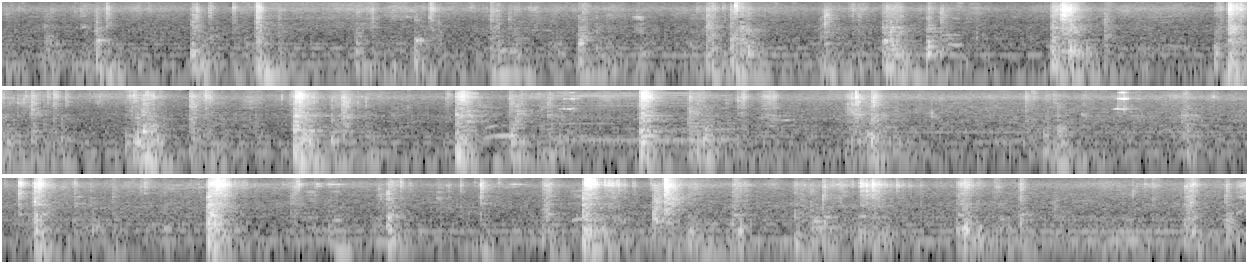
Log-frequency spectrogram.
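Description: Footsteps of several people climbing stairs, irregular knocks a couple of times a second, over a steady low engine hum.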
